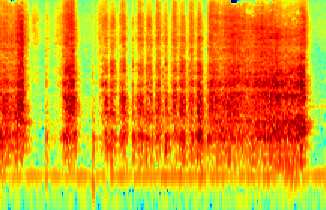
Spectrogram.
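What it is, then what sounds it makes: Plastic bin scratched with nails. Long nails scratch and rub the front wall of a medium-hard, hollow green plastic bin with a lid. Two separate raspy strokes are followed by a quick run of short scrapes, then a steady, bright rubbing that stops abruptly near the end, leaving a faint low hum.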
